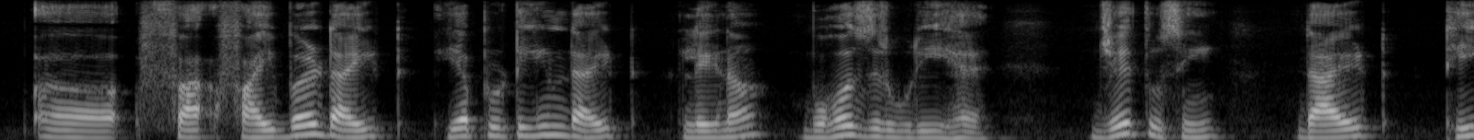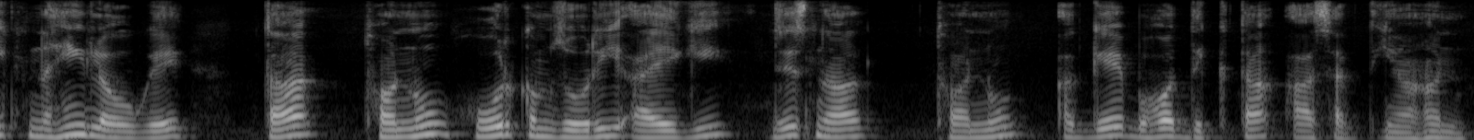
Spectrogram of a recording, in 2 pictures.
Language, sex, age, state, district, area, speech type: Punjabi, male, 30-45, Punjab, Mohali, urban, spontaneous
